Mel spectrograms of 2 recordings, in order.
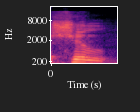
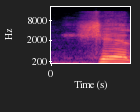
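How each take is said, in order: First: The word has a weak, reduced vowel. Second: The word has a full, clear vowel.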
